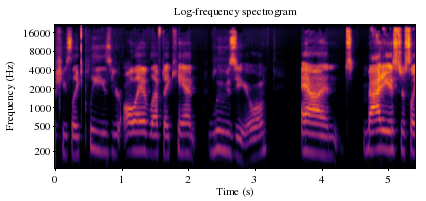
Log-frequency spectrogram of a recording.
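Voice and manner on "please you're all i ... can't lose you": ordinary delivery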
